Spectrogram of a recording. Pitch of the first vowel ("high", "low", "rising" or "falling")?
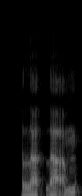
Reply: low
